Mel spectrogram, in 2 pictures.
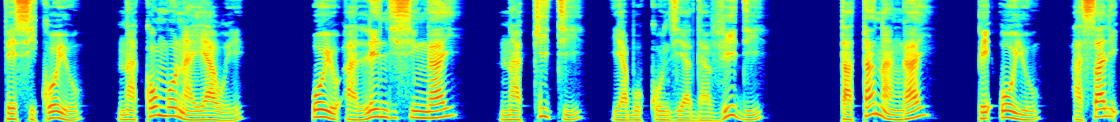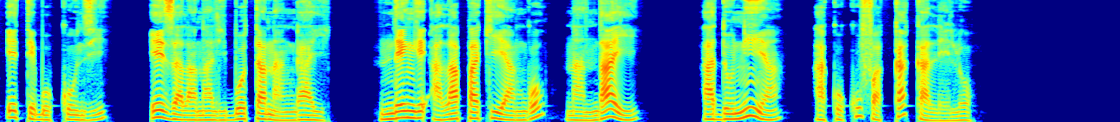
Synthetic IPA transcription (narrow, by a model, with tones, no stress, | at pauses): pe˦si˨ko˦jo˦ | na˨ko˦mbo˦na˨ja˦we˨ | o˦jo˦ʔa˨le˦ndi˦si˦ŋɡa˦i˦ | na˨ki˦tʰi˨ | ja˨bo˨ko˨nzi˨ja˨da˨vi˦di˨ | ta˨ta˦na˨ŋɡa˦i˦ | pe˦ʔo˦jo˦ | a˨sa˦li˦e˦te˨bo˨ko˨nzi˨ | e˦za˨la˨na˨li˨bo˦ta˦na˨ŋɡa˦i˦ | nde˦ŋɡe˦ʔa˨la˦pa˦ki˦ja˨ŋɡo˦ | na˨nda˦ji˨ | a˨do˨ni˦ja˨ | a˨ko˨ku˦fa˨ka˦ka˨lɛ˨lɔ˦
